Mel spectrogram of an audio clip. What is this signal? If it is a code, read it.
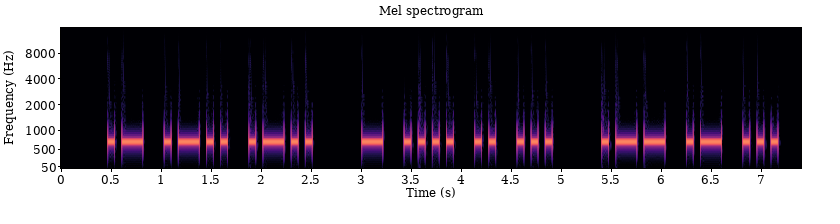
Morse code, heard as a keyed tone, about 17 wpm, 700 Hz. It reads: ALL THIS WAS
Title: Sentences from Top 1000 Words - Review Part 2 - 17wpm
